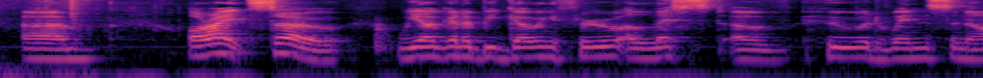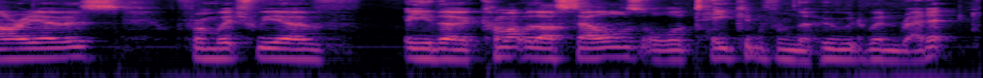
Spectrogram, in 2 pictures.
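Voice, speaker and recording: Here a man speaks at a moderate pace with a medium pitch. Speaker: podcast co-host. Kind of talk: casual chat. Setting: shared microphone. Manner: loud; animated.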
